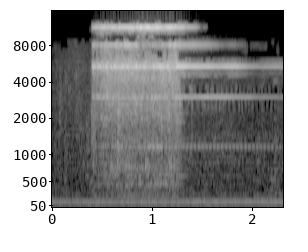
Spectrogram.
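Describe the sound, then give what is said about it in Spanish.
A single burst of telephone ringing, bright and metallic, lasting about a second before cutting off and leaving a steady low hum in the background. No one speaks. “Toma el teléfono y llama.”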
